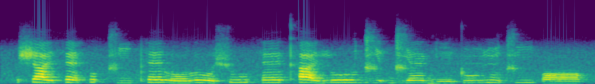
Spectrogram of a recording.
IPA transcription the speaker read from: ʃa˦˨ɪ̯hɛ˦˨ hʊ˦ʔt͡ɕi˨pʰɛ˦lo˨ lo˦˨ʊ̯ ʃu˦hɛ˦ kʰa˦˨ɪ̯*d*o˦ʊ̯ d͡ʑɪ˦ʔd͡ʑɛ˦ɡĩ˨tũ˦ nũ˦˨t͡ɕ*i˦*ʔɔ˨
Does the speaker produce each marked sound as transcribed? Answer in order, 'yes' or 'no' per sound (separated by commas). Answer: no, yes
